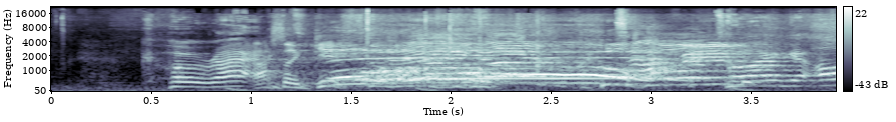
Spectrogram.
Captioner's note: men cheering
